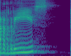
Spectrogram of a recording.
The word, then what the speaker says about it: Rhys: se llama Riz, Riz como el de Acotar, o sea, no en pronunciación es igual, también se escribe igual, R-H-Y-S.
